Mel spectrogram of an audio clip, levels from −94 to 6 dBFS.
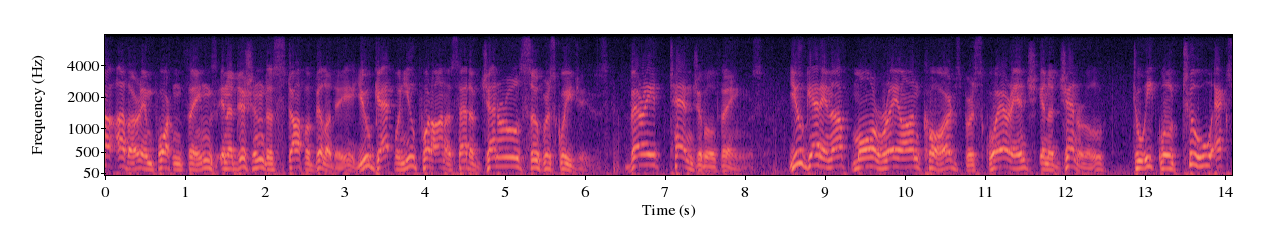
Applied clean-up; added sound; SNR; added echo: none; none; none; none.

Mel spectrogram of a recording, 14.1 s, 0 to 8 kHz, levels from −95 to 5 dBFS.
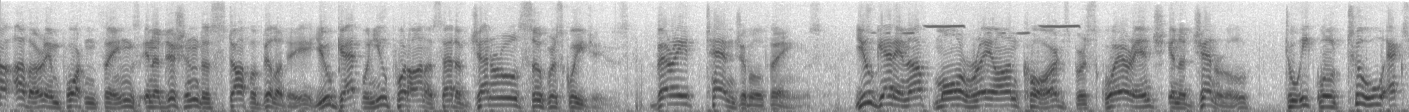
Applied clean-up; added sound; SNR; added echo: none; Bird vocalization, bird call, bird song; 15 dB; none.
